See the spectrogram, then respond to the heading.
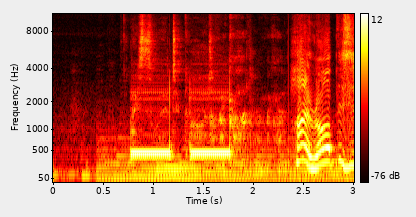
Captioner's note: whispering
